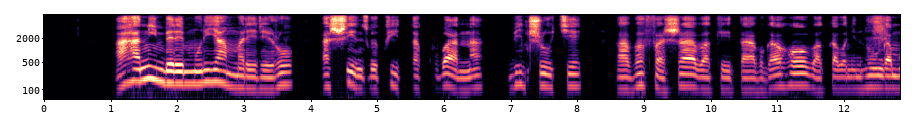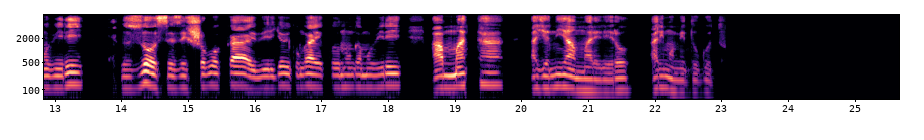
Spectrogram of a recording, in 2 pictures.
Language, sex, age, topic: Kinyarwanda, male, 25-35, health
